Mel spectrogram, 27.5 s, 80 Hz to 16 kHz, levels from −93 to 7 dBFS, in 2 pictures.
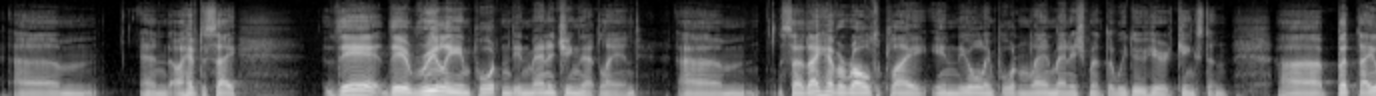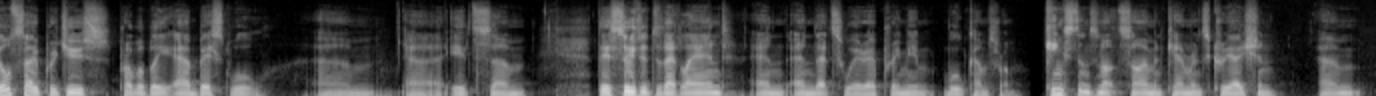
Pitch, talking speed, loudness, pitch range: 105 Hz, 145 wpm, -21 LUFS, 100-120 Hz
